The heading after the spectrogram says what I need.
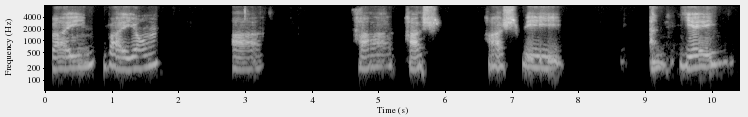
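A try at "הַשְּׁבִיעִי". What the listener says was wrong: The yuds don't. You don't really hear them. This is just the ayin and the dot.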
